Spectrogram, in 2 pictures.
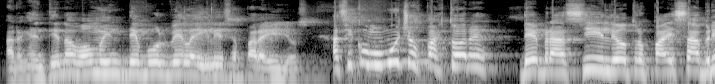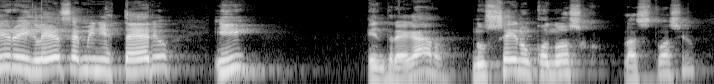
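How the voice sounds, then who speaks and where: High-voiced Brazilian-accented pastor telling his story. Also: animated. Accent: Brazilian Portuguese. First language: Portuguese. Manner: storytelling, halting with restarts and mixed-in Portuguese words. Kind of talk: testimony at a leadership workshop.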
